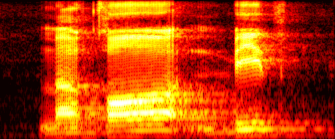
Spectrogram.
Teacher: مقابر ہم نے را کو باریک پڑھنا ہے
